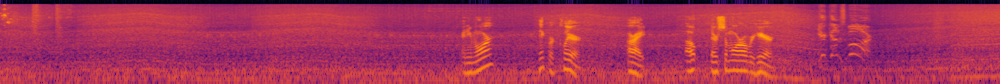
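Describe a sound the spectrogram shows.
A vehicle engine hums steadily as it drives along.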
